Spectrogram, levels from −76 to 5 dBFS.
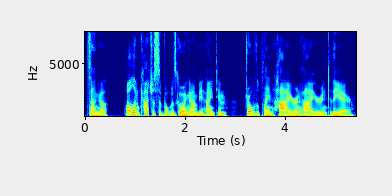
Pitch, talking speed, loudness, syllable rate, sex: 125 Hz, 210 wpm, -19 LUFS, 6.2 syllables/s, male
